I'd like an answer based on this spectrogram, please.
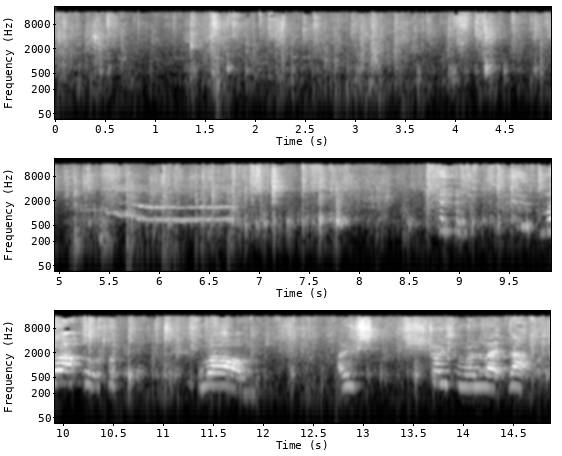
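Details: Russian Toy puppies at play, giving thin, high whining yelps in short wavering bursts during the second half, with people talking, a burst of clapping and background music.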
